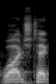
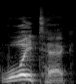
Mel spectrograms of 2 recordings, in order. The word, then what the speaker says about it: Wojtek: oh here we go watch tech is pronounced like wojtek sorry it's polish cool story from world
